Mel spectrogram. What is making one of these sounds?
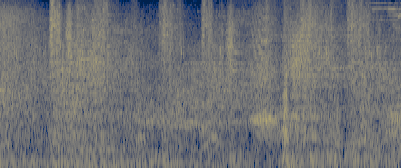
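A deep rumbling game soundscape plays steadily.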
